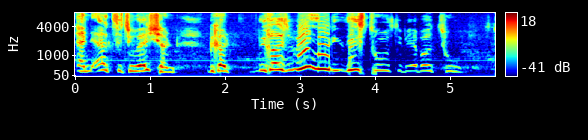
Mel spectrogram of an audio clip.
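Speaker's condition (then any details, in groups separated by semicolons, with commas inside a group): Cerebral palsy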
